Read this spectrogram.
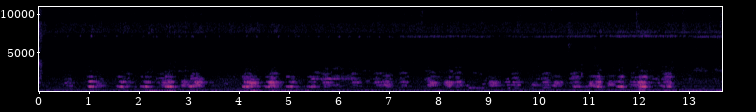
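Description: A small monkey gives soft, rapid squeaks over and over.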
